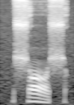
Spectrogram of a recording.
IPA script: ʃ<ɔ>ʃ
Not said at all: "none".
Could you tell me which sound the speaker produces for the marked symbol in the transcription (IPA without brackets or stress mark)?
ɔ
